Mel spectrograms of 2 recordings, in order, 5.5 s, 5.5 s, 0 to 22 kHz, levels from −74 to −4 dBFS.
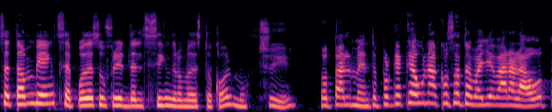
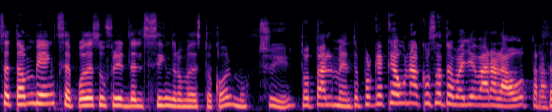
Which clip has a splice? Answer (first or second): second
